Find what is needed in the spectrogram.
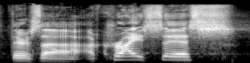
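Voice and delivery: ordinary delivery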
